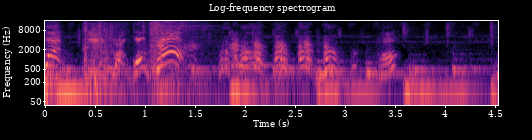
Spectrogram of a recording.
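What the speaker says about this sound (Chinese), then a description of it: "不能让狗狗干扰到阿基米德" Cartoon dog barking and yipping in quick excited bursts, loud and close, mixed with cartoon voices and action sound effects.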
